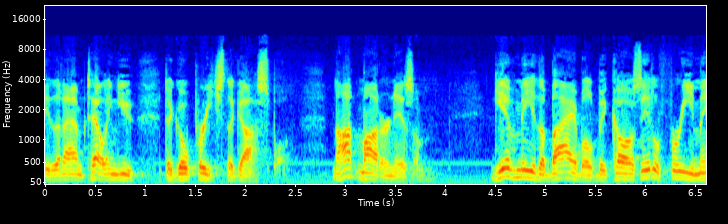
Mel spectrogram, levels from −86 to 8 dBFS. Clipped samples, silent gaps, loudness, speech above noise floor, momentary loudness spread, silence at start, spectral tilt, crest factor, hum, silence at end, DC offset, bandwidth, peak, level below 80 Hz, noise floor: under 0.1%; none; -16 LUFS; 28 dB; 10 LU; 0 s; -5.5 dB/octave; 16 dB; none; 0 s; under 0.1%; 10.5 kHz; 0 dBFS; -50 dBFS; -44 dBFS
